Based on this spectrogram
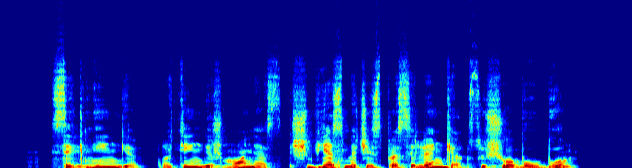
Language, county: Lithuanian, Utena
